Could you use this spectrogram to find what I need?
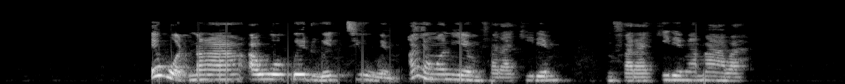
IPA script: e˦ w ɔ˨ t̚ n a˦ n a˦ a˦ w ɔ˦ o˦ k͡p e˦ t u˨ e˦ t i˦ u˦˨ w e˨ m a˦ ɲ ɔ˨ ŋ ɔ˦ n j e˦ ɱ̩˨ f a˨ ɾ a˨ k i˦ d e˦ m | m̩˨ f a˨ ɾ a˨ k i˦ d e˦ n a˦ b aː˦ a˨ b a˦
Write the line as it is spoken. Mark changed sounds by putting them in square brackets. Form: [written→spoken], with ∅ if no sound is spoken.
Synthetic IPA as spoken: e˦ w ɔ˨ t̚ n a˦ [n→ŋ] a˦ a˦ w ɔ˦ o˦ k͡p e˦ [t→d] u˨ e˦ t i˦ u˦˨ w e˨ m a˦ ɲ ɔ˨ ŋ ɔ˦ n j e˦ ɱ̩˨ f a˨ ɾ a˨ k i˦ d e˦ m | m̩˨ f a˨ ɾ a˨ k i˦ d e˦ [n→m] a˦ [b→m] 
